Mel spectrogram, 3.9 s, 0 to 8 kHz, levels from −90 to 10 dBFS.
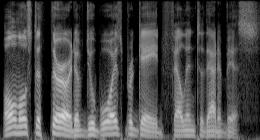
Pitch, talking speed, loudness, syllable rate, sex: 110 Hz, 155 wpm, -18 LUFS, 4.2 syllables/s, male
